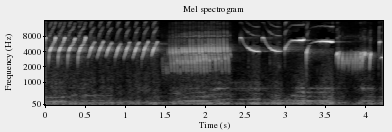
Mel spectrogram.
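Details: Canary singing a fast trill of repeated falling notes, a buzzy rattle, then sweeping whistled slurs and a short buzzy phrase.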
